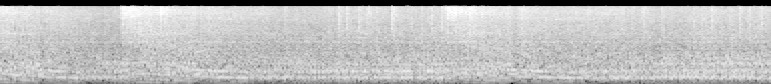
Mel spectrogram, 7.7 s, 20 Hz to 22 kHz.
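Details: Kawasaki two-stroke dirt bike that sat outside, running on 40:1 premix after a new fuel line, with an aftermarket carb and no air filter: crisp, clean revs through several blips, pulling strong. Normal running, though coolant leaks from a gasket suspected to be torn.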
